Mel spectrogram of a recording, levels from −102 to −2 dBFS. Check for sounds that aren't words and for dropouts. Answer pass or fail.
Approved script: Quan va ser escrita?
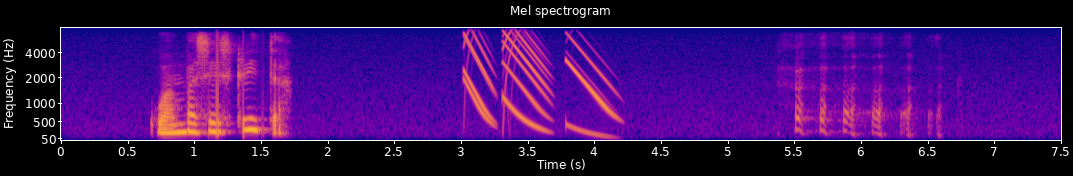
fail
